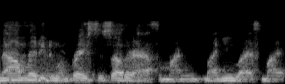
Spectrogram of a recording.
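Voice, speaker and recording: Very deep and low in pitch, a man speaks with an American accent at a fairly quick pace, his intonation monotone and flat. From Oceanside, California (San Diego County). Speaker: former prisoner. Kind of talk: interview.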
